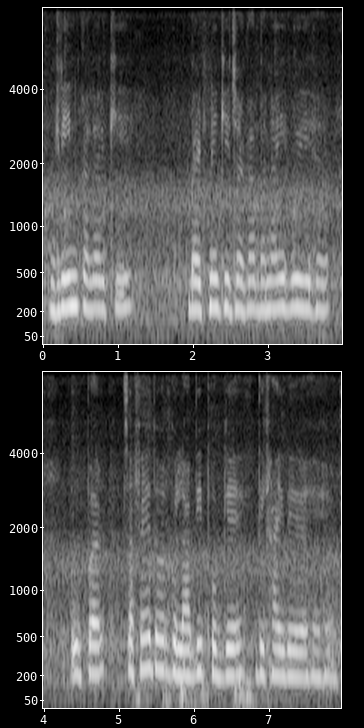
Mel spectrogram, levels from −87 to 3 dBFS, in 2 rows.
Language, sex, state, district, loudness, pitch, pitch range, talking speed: Hindi, female, Gujarat, Valsad, -15 LUFS, 210 Hz, 200-225 Hz, 135 wpm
